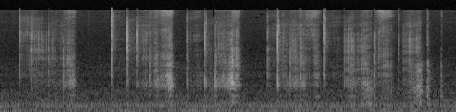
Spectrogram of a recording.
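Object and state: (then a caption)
Cloth-bound hardcover CD case. Long pointed acrylic nails scratch and tap quickly across the cover of a green linen-cloth hardcover CD case with an illustrated label. The result is an irregular stream of dry, bright scratching strokes punctuated by sharp, short clicks over a faint steady low hum.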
